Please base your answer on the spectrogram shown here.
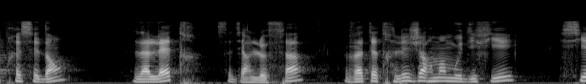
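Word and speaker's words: ث: Cette lettre s'appelle tha. Tha. Comme tu peux le voir, elle s'écrit comme le ba et le ta.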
